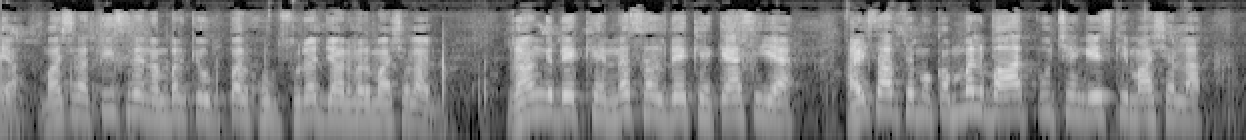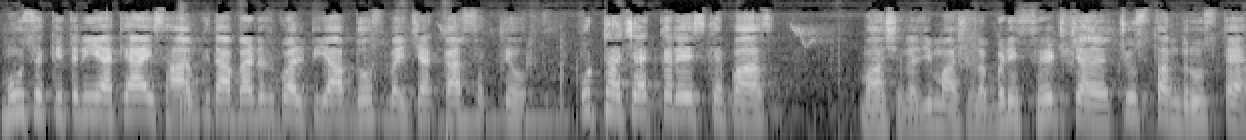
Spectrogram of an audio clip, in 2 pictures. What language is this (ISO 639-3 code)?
hin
